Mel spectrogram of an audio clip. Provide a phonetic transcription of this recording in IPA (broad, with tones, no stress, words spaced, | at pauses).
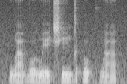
wa˨˩bo˧lwe˨˩t͡ɕʰĩ˧ ɡə˦t̚o˦ʔpʰwa˨˩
